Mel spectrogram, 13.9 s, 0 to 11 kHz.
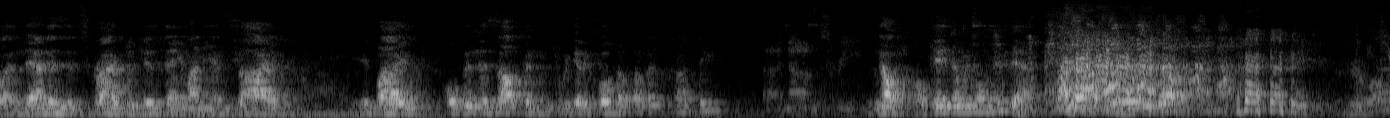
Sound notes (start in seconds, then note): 10.1 laughter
